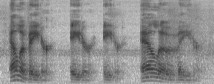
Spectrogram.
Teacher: Put the stress on the first syllable, elevator. And the T is pronounced as a fast D.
